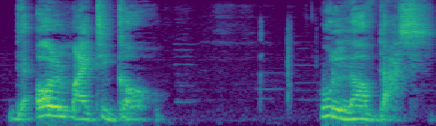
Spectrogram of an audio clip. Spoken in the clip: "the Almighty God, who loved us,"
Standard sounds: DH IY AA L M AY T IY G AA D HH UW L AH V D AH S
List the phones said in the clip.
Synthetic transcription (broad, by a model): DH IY AA L M AY T IY G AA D HH UW L AH V D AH S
